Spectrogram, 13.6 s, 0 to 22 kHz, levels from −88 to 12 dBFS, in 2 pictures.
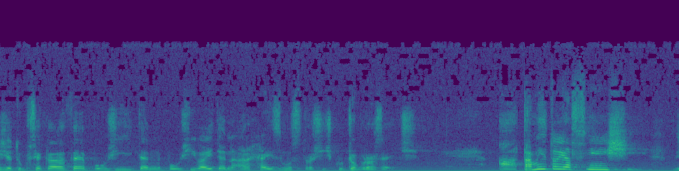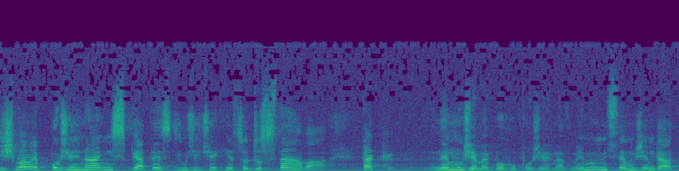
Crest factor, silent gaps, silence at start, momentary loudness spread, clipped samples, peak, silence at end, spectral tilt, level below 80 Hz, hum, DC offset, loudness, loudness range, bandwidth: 22 dB; none; 0 s; 14 LU; under 0.1%; -4 dBFS; 0 s; -3 dB/octave; -44 dBFS; 50 Hz at -45 dBFS; under 0.1%; -25 LUFS; 7 LU; 17 kHz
